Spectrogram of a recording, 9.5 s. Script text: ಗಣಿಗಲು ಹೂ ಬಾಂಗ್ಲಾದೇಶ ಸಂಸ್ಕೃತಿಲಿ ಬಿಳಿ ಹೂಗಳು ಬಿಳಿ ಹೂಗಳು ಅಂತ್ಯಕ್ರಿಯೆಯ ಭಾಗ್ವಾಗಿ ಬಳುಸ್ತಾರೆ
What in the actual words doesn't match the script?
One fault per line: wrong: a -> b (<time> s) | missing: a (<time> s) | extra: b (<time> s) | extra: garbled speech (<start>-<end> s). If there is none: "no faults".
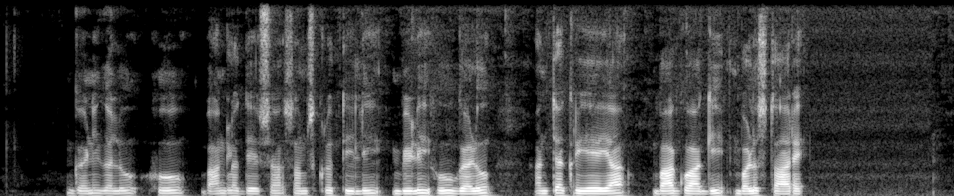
missing: ಬಿಳಿ ಹೂಗಳು (4.8 s)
